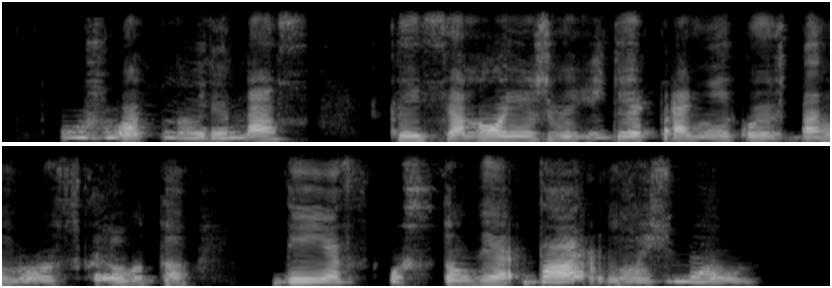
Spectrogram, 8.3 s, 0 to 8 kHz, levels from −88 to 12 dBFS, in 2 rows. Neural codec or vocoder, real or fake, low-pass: codec, 44.1 kHz, 1.7 kbps, Pupu-Codec; fake; 7.2 kHz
